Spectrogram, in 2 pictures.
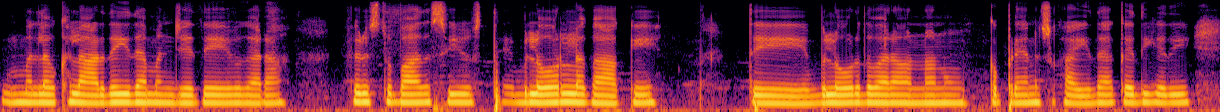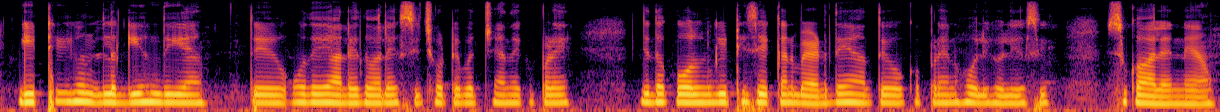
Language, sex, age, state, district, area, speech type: Punjabi, female, 30-45, Punjab, Jalandhar, urban, spontaneous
